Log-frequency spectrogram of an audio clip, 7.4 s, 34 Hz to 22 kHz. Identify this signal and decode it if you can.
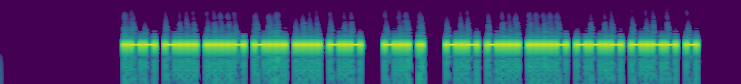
Morse code, heard as a keyed tone, about 34 wpm, 700 Hz. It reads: WB4BHK DE KB4QYT
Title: USA Callsign DE Callsign - 6 Characters - 35wpm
